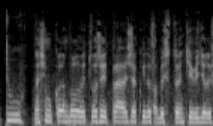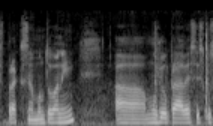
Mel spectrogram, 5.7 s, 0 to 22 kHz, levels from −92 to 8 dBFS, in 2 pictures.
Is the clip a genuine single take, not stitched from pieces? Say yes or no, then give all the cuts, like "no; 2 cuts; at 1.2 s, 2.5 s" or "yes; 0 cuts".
no; 2 cuts; at 2.0 s, 3.2 s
